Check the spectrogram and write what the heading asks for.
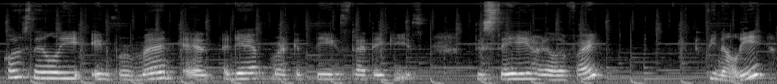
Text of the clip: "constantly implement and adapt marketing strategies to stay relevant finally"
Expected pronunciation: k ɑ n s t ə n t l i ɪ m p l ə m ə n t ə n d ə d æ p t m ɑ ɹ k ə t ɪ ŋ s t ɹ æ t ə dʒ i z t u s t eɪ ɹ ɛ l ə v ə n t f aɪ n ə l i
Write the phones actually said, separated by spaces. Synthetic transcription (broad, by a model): k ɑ n s t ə n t l i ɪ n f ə m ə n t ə n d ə d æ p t m ɑ ɹ k ə t ɪ ŋ s t ɹ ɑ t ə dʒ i s t u s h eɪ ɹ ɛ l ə f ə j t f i n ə l i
